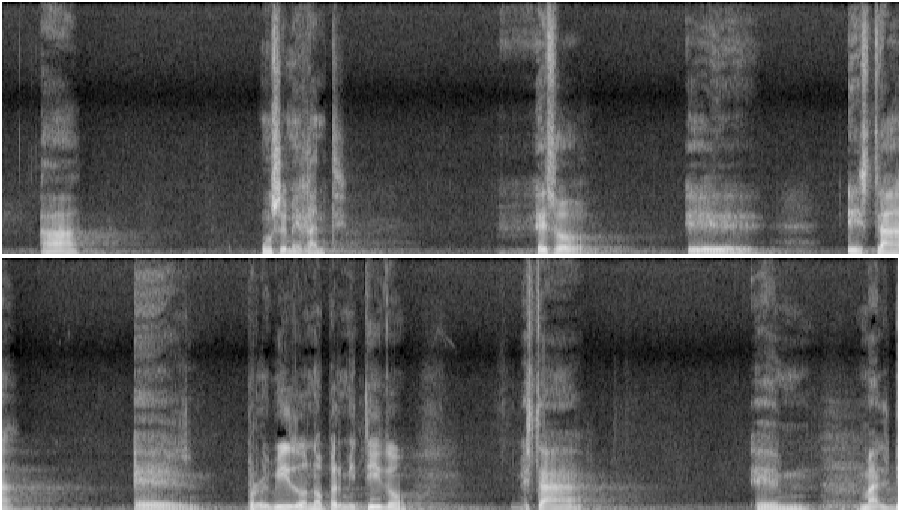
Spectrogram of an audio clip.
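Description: An elderly man speaks slowly and deliberately into a microphone, with pauses between phrases, in a large room with some echo.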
